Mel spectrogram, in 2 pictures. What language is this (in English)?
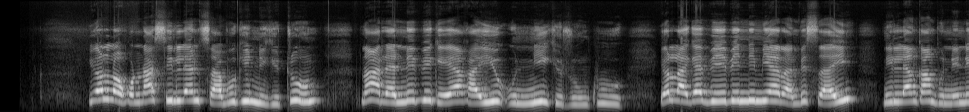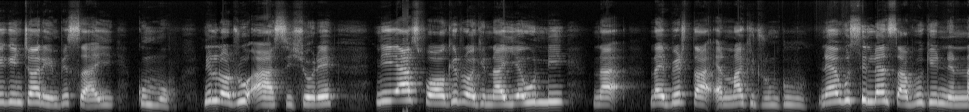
Masai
